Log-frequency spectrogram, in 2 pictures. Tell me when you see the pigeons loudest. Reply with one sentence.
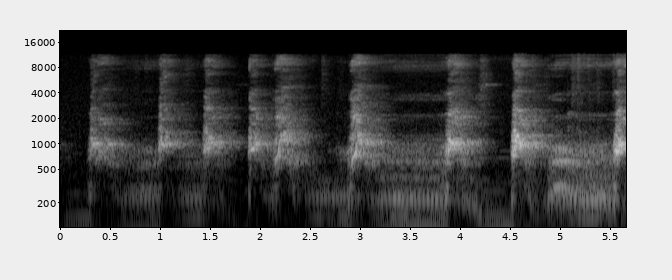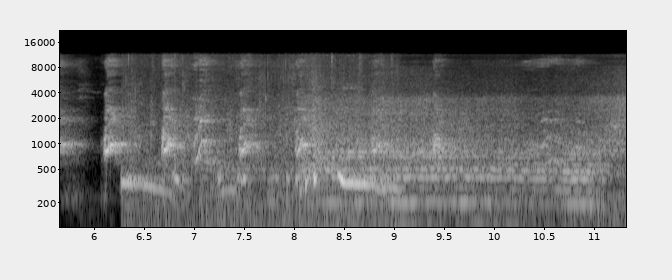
The loudest moment of the pigeons is at 9 seconds.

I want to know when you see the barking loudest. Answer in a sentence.
The loudest moment of the barking is at 6 seconds.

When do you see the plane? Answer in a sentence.
The plane can be heard from 7.1 to 11.2 s.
